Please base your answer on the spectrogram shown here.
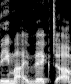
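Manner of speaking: deep, low, rumbling ASMR voice. Describing Candyman approaching her, in Candyman's rumbly ASMR voice. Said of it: "in his rumbly ass A S M R voice has".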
